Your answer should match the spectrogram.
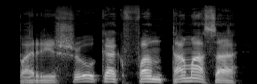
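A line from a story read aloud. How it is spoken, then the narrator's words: Menacing through teeth. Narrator (Russian): процедил Ванька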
